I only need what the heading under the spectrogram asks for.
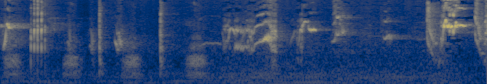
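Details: Asian pied starling morning song played as a model for young birds: scattered harsh squawks and short whistled notes, a clear bright whistle near the end, low hum beneath.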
